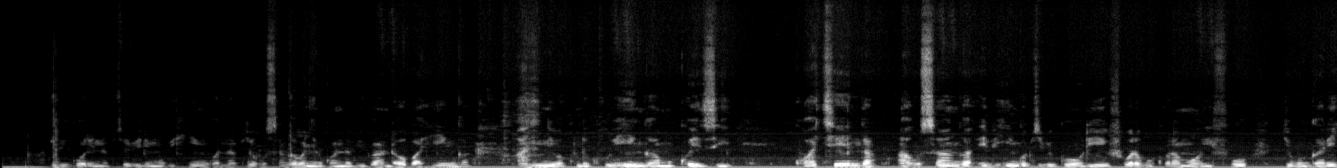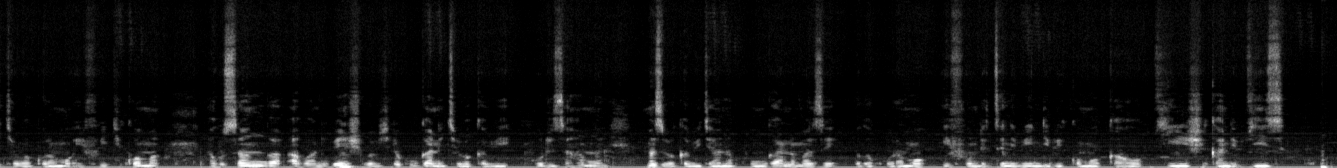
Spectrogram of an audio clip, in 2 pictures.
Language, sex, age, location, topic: Kinyarwanda, male, 18-24, Huye, agriculture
